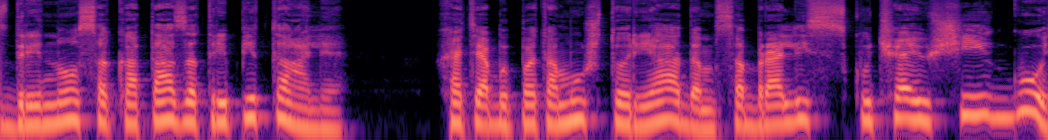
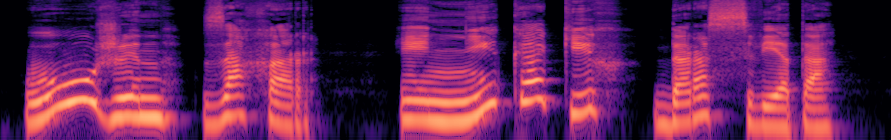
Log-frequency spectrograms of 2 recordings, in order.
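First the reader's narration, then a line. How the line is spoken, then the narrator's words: Emphatic. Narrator (Russian): подчеркнула я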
